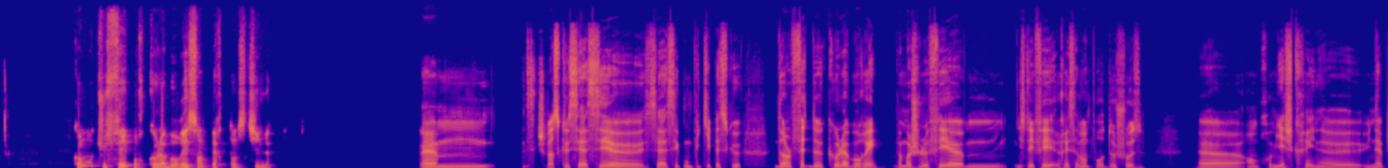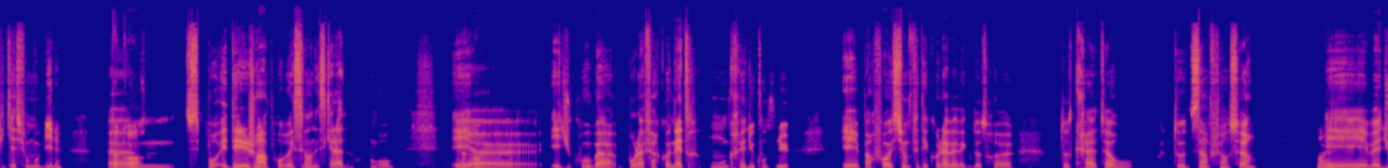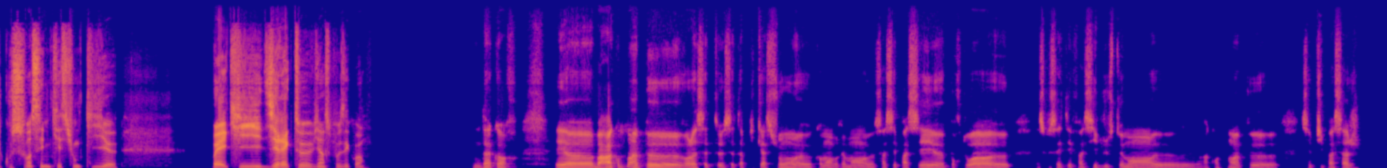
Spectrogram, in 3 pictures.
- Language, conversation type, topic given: French, podcast, Comment faire pour collaborer sans perdre son style ?
- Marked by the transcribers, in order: drawn out: "Hem"; other background noise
